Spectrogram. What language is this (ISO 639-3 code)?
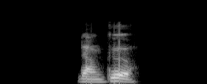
zho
